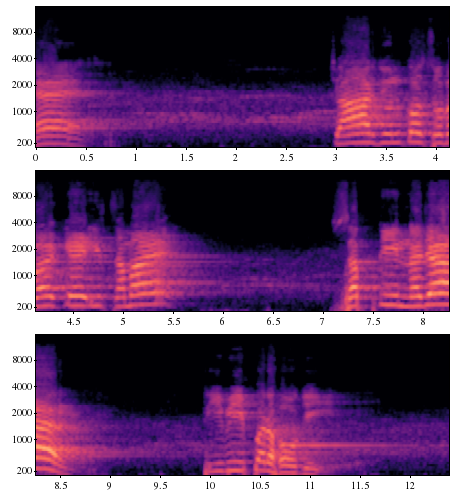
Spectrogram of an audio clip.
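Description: An elderly man speaks forcefully into a microphone, heard through loudspeakers, in bursts with pauses.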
